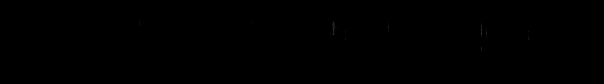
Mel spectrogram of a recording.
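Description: Faint computer keyboard keystrokes, a few scattered clicks and short irregular bursts, over near-silent room tone.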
